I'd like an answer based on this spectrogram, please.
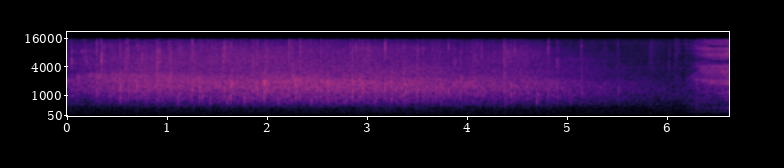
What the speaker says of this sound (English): let us have a resounding of claps to mark the celebrations that begin now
